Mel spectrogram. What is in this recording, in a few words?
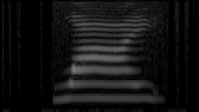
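"waai1", Cantonese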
